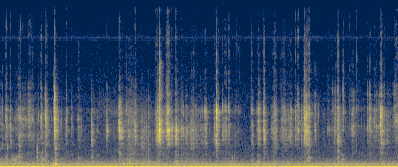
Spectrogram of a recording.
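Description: Small irregular plastic clicks, taps and scratches of a model steam locomotive's tender shell and its wiring being handled, as a decoder harness connector is fished through the opening in the front of the shell.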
